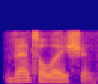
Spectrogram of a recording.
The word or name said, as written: ventilation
